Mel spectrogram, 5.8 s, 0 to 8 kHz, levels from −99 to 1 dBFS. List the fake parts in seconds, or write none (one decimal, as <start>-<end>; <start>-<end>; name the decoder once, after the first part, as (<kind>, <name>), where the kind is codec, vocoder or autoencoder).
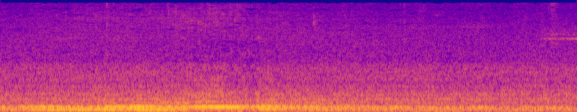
1.9-2.6 (vocoder, HiFi-GAN)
